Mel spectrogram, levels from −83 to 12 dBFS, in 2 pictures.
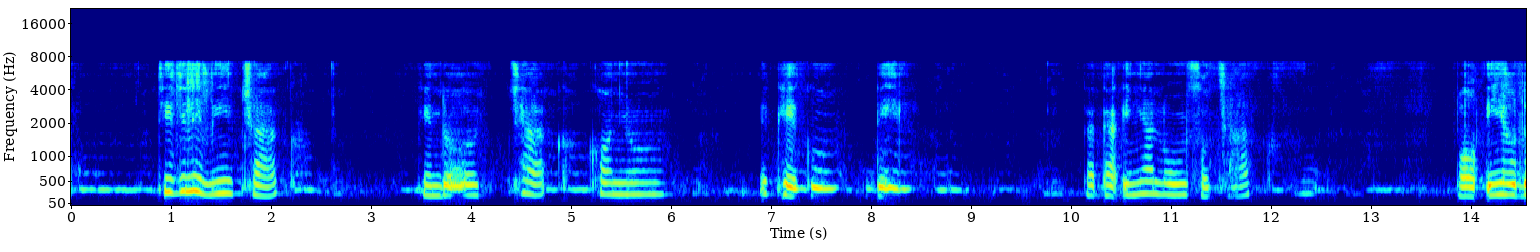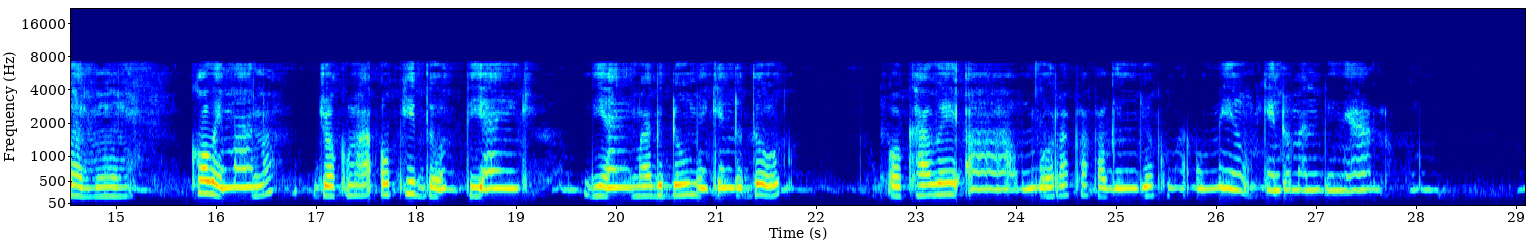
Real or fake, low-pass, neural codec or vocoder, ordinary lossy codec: fake; 7.2 kHz; codec, 16 kHz, 4.8 kbps, FACodec; none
